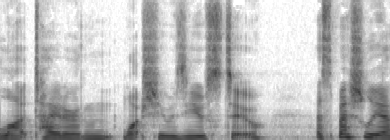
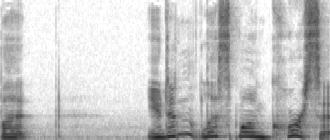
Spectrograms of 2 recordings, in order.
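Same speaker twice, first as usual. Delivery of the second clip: wary, doubting, suspicious voice with raised pitch; 8 semitones higher than usual. Narrator reads one character questioning another, suspicious. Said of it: "Polly said suspiciously".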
